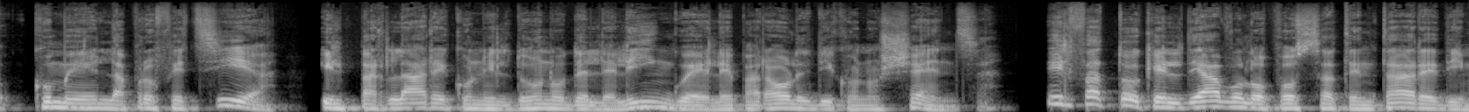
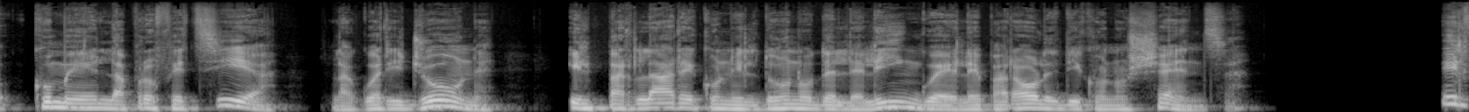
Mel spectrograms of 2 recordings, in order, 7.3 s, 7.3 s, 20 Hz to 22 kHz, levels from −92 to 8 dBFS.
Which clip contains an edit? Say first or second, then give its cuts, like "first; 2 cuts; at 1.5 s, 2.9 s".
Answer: first; 2 cuts; at 1.5 s, 5.1 s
